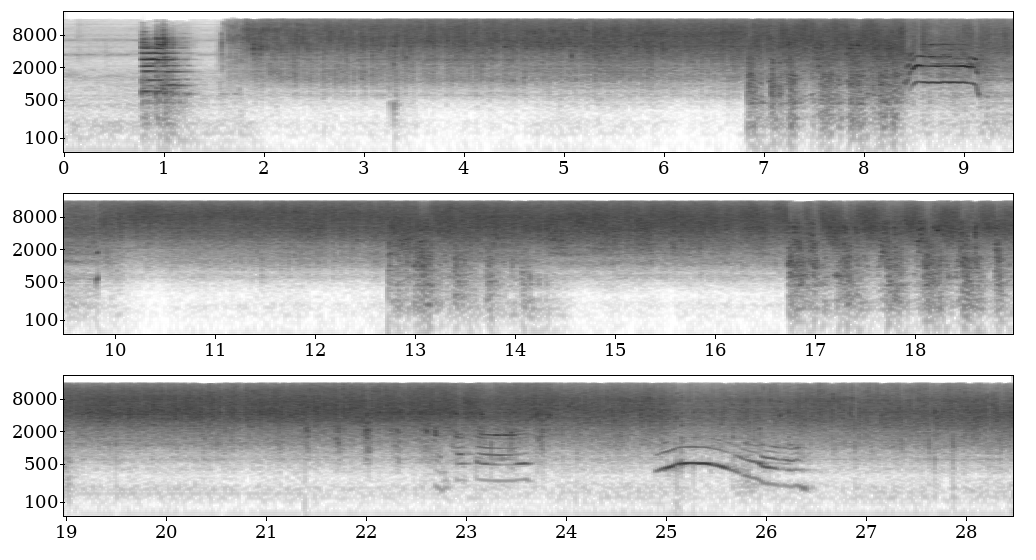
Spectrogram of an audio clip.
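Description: Beans and corn sizzling loudly in a hot wok over a gas flame. The sizzle starts suddenly about two seconds in, and the food is tossed and stirred with a spatula scraping the pan.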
